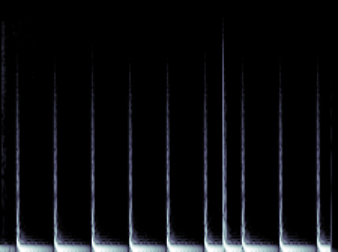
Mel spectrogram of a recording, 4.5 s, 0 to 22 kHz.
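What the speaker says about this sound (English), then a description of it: "After that we have the kick, which sounds like this." Fat 909-style kick drum for lo-fi house, nine punchy, booming hits in a steady pulse with a couple of quicker doubled hits near the end, loud and dry with nothing else playing.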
